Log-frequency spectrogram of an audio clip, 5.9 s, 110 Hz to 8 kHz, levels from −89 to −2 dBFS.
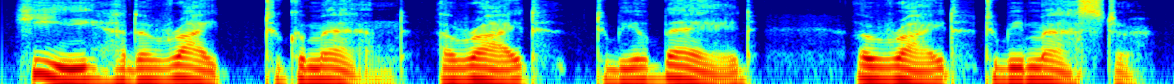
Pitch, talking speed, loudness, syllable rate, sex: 120 Hz, 165 wpm, -17 LUFS, 4.2 syllables/s, male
